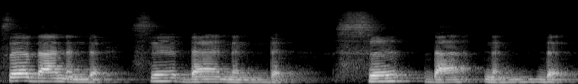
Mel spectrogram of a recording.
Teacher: जिभेचा शेंडा दाताच्या बरोबर जवळ जातो पण चिकटत नाही नुसतं समा असं हिस्सिंग साऊंड ऐकू येत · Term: दंत्यस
